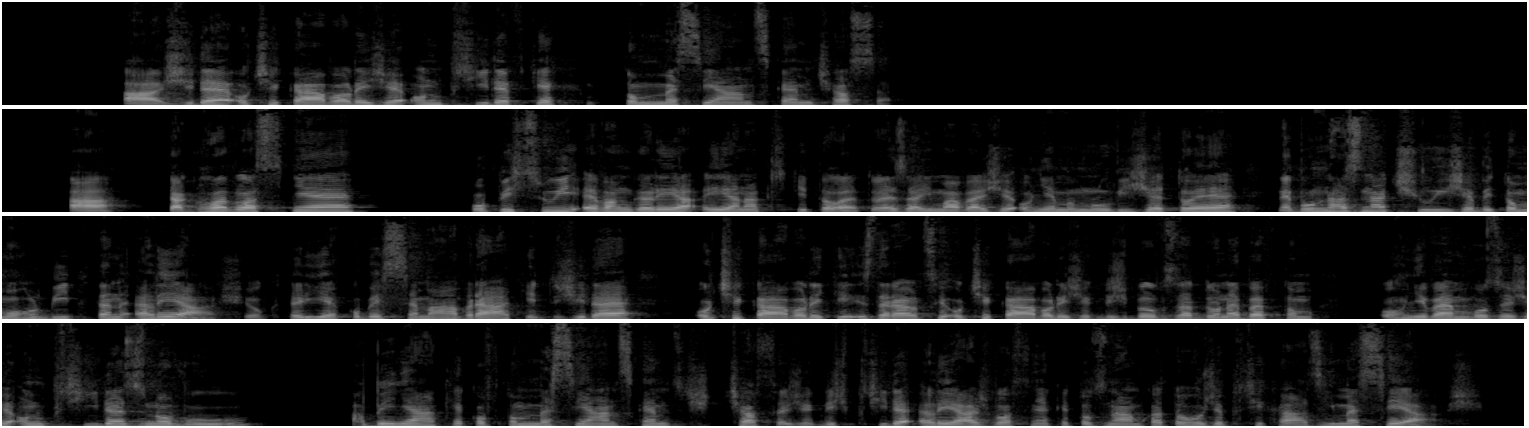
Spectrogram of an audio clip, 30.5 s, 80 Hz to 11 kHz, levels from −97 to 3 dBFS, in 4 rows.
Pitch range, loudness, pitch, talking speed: 170-185 Hz, -46 LUFS, 175 Hz, 165 wpm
